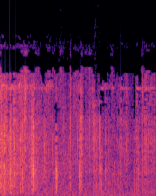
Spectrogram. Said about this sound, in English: Oh, he spilled his coins.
